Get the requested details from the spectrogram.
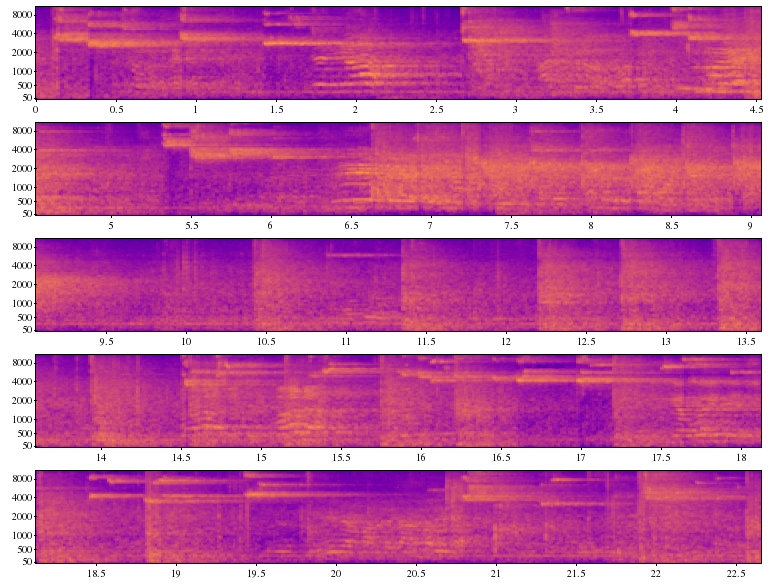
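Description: Basketball shoes squeak on a hardwood court in an echoing gym.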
